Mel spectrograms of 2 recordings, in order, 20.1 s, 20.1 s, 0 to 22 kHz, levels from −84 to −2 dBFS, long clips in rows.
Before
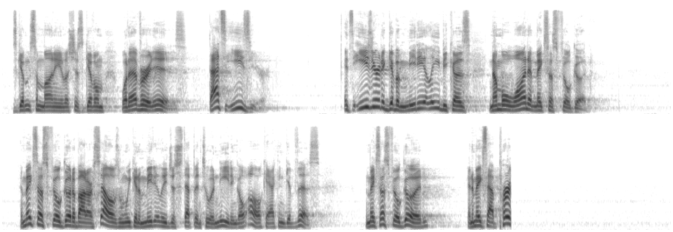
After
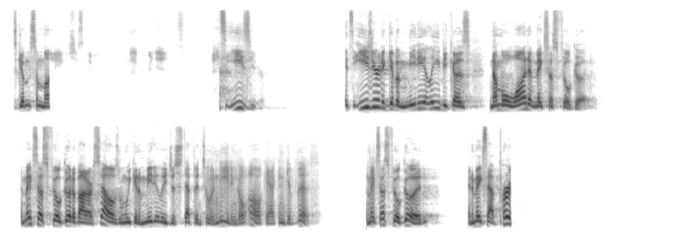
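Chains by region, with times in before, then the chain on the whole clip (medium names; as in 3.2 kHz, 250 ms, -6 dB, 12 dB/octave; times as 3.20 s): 0.70–3.26 s: inverse Chebyshev high-pass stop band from 1.5 kHz, stop band 50 dB + peaking EQ 6.1 kHz -13 dB 1.6 oct
3.79–5.15 s: valve stage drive 38 dB, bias 0.35 + tilt EQ -2.5 dB/octave + compression 16:1, threshold -48 dBFS
8.57–10.47 s: treble shelf 10 kHz -8.5 dB + doubling 44 ms -11 dB
13.07–15.64 s: spectral contrast reduction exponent 0.56 + tape spacing loss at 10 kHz 23 dB
whole clip: steep high-pass 240 Hz 48 dB/octave; gate -52 dBFS, range -13 dB; trim -2 dB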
